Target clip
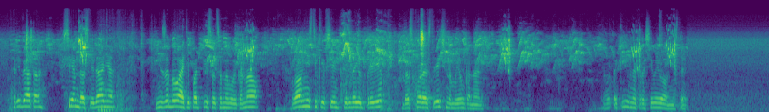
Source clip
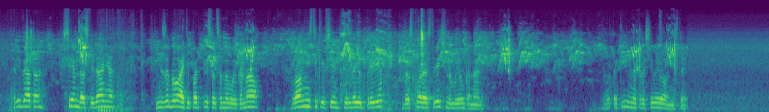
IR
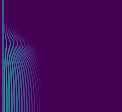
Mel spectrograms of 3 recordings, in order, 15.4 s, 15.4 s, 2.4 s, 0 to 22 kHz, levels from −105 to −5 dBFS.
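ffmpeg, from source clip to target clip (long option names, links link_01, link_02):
-af "equalizer=frequency=5000:width_type=o:width=0.63:gain=12.5,volume=-5dB"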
